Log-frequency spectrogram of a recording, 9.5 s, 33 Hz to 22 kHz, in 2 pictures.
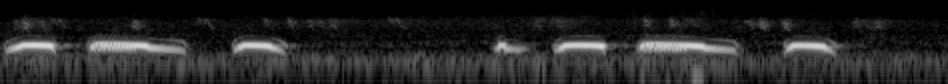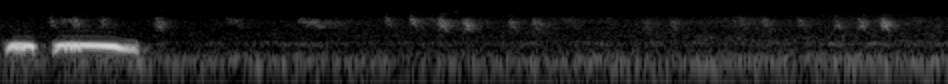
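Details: Spotted dove kept as a decoy for trapping, training session on January 14, 2020: a rapid run of hollow, downslurred coos in loose pairs and triplets for about five seconds, then silence with faint high chirps of other birds.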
